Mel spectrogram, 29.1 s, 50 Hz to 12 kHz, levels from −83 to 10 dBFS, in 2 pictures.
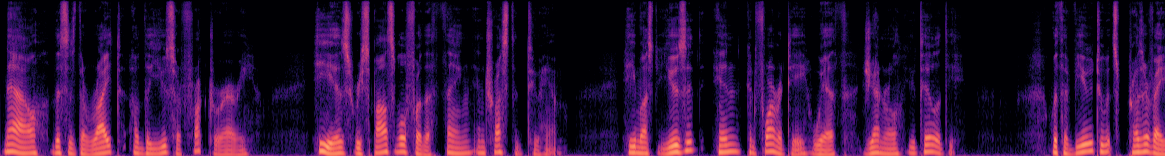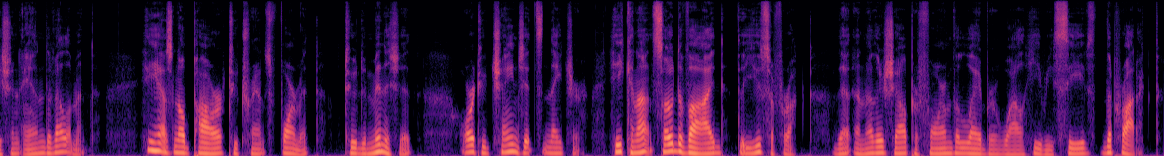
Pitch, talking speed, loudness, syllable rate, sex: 120 Hz, 135 wpm, -19 LUFS, 4.6 syllables/s, male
